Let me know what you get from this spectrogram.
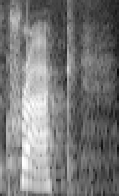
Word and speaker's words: craic: So the crack, the Gaelic word crack, is spelt C-R-A-I-C. – Ah, okay. – Crack. Oh. And over here, you think crack as in drugs.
